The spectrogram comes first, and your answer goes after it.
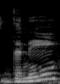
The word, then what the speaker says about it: Denis: I believe it's Denis with the S silent. I'm pretty sure.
